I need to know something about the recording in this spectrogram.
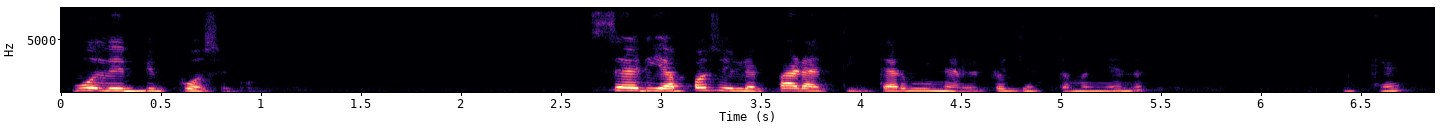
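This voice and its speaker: Slow, patient bilingual woman teacher. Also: medium pitch, fairly even intonation, darkish tone, low-quality recording. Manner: explains patiently, switching between Spanish and English, many check-ins; slows down to read out example sentences. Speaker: English teacher. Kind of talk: bilingual grammar lesson.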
